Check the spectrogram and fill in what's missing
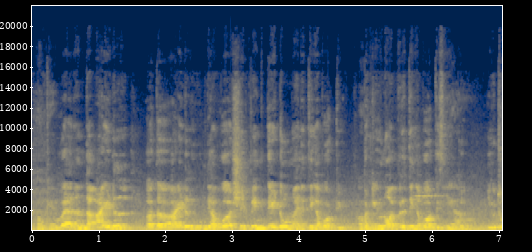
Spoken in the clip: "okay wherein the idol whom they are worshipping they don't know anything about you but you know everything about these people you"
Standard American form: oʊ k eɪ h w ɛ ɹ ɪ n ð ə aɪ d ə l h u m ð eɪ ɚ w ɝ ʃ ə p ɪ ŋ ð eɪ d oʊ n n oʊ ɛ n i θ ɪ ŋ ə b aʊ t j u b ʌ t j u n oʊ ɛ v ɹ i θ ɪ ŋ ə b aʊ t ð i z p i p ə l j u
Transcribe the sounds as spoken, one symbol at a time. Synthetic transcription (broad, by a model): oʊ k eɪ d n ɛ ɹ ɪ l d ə aɪ d ə l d u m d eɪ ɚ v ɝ ʃ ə p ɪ ŋ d eɪ d oʊ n n oʊ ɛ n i t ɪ ŋ ə b aʊ t j u b ʌ t j u n oʊ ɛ v ɹ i t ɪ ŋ ə b aʊ t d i s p i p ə l j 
